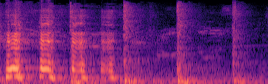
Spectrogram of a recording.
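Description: A man's voice trailing off in the first second, then three sharp knocks or clicks about a third of a second apart.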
